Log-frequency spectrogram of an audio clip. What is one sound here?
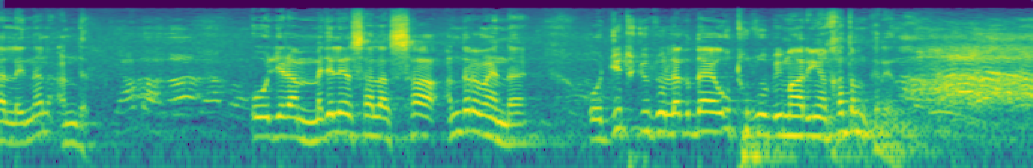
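A man recites with passion into a microphone over loudspeakers.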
